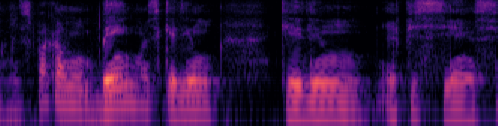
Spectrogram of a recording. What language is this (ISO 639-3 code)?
por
